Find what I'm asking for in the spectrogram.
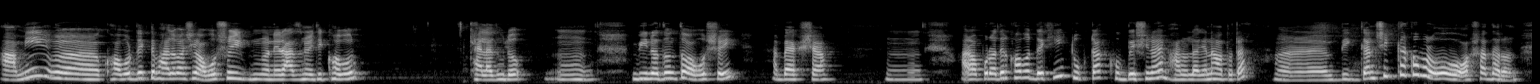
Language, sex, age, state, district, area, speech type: Bengali, female, 30-45, West Bengal, Darjeeling, urban, spontaneous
